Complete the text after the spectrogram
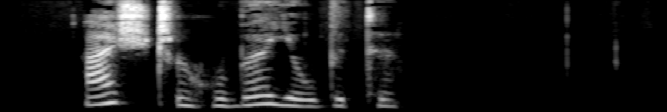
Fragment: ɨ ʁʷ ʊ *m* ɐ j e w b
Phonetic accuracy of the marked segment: incorrect: b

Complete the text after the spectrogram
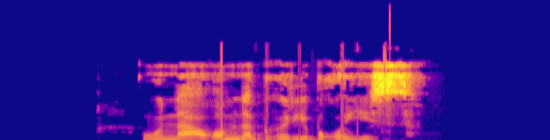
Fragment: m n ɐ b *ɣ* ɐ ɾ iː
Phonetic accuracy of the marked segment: correct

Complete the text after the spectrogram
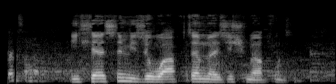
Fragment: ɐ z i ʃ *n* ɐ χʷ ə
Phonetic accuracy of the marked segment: incorrect: m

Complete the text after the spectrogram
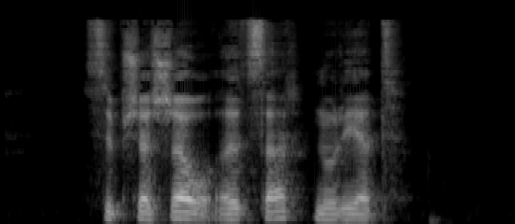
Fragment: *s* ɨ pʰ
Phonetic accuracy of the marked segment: correct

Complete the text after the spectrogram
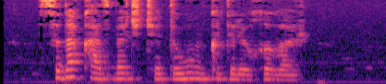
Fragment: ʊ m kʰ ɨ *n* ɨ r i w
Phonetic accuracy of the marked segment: incorrect: d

